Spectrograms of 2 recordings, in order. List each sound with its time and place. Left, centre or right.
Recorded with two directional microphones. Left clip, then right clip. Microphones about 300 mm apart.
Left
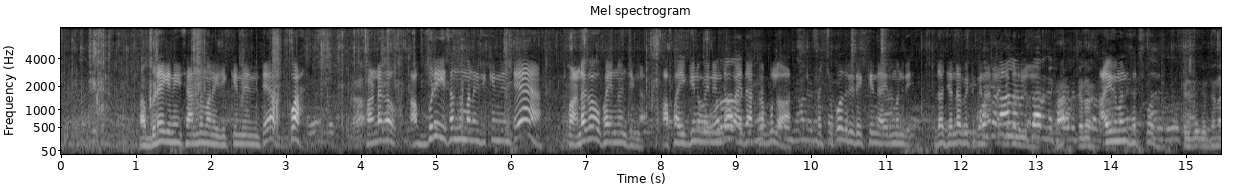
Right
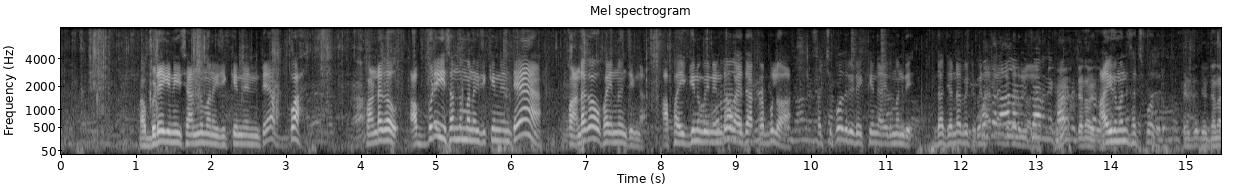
1.2 s speech: centre
13.2 s speech: right
13.8 s speech: centre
